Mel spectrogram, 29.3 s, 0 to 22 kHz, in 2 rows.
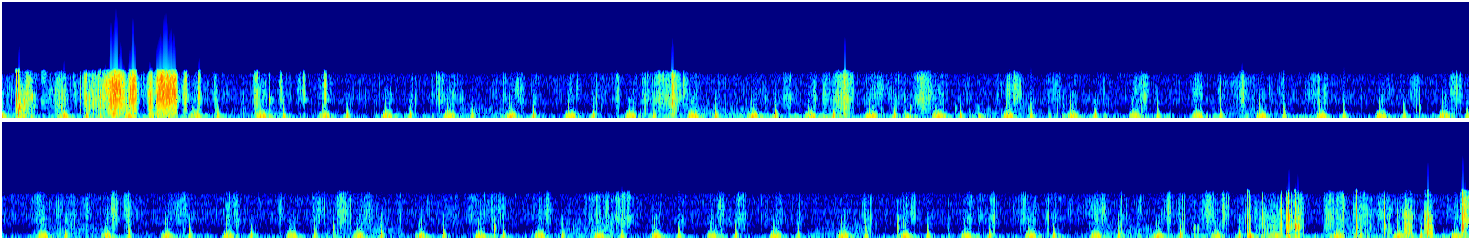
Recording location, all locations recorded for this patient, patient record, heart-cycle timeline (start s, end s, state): tricuspid valve (TV)
aortic valve (AV)+pulmonary valve (PV)+tricuspid valve (TV)+mitral valve (MV)
#Age: Child
#Sex: Male
#Height: 146.0 cm
#Weight: 34.8 kg
#Pregnancy status: False
#Murmur: Absent
#Murmur locations: nan
#Most audible location: nan
#Systolic murmur timing: nan
#Systolic murmur shape: nan
#Systolic murmur grading: nan
#Systolic murmur pitch: nan
#Systolic murmur quality: nan
#Diastolic murmur timing: nan
#Diastolic murmur shape: nan
#Diastolic murmur grading: nan
#Diastolic murmur pitch: nan
#Diastolic murmur quality: nan
#Outcome: Normal
#Campaign: 2014 screening campaign
0.00	3.73	unannotated
3.73	3.80	diastole
3.80	3.94	S1
3.94	4.06	systole
4.06	4.14	S2
4.14	4.42	diastole
4.42	4.56	S1
4.56	4.68	systole
4.68	4.76	S2
4.76	5.04	diastole
5.04	5.18	S1
5.18	5.30	systole
5.30	5.38	S2
5.38	5.64	diastole
5.64	5.76	S1
5.76	5.90	systole
5.90	5.98	S2
5.98	6.24	diastole
6.24	6.36	S1
6.36	6.50	systole
6.50	6.58	S2
6.58	6.86	diastole
6.86	7.00	S1
7.00	7.12	systole
7.12	7.20	S2
7.20	7.48	diastole
7.48	7.60	S1
7.60	7.72	systole
7.72	7.80	S2
7.80	8.04	diastole
8.04	8.18	S1
8.18	8.30	systole
8.30	8.38	S2
8.38	8.64	diastole
8.64	8.78	S1
8.78	8.90	systole
8.90	8.98	S2
8.98	9.32	diastole
9.32	9.46	S1
9.46	9.58	systole
9.58	9.66	S2
9.66	10.02	diastole
10.02	10.14	S1
10.14	10.26	systole
10.26	10.36	S2
10.36	10.66	diastole
10.66	10.78	S1
10.78	10.90	systole
10.90	11.00	S2
11.00	11.28	diastole
11.28	11.40	S1
11.40	11.54	systole
11.54	11.62	S2
11.62	11.92	diastole
11.92	12.04	S1
12.04	12.16	systole
12.16	12.26	S2
12.26	12.56	diastole
12.56	12.68	S1
12.68	12.80	systole
12.80	12.88	S2
12.88	13.16	diastole
13.16	13.28	S1
13.28	13.40	systole
13.40	13.48	S2
13.48	13.74	diastole
13.74	13.86	S1
13.86	14.00	systole
14.00	14.08	S2
14.08	14.38	diastole
14.38	14.50	S1
14.50	14.64	systole
14.64	14.72	S2
14.72	15.04	diastole
15.04	15.16	S1
15.16	15.28	systole
15.28	15.38	S2
15.38	15.68	diastole
15.68	15.80	S1
15.80	15.92	systole
15.92	16.00	S2
16.00	16.28	diastole
16.28	16.40	S1
16.40	16.52	systole
16.52	16.62	S2
16.62	16.90	diastole
16.90	17.02	S1
17.02	17.14	systole
17.14	17.24	S2
17.24	17.52	diastole
17.52	17.64	S1
17.64	17.78	systole
17.78	17.88	S2
17.88	18.20	diastole
18.20	18.32	S1
18.32	18.44	systole
18.44	18.54	S2
18.54	18.82	diastole
18.82	18.94	S1
18.94	19.06	systole
19.06	19.16	S2
19.16	19.42	diastole
19.42	19.54	S1
19.54	19.66	systole
19.66	19.76	S2
19.76	20.00	diastole
20.00	20.12	S1
20.12	20.26	systole
20.26	20.34	S2
20.34	20.60	diastole
20.60	20.72	S1
20.72	20.84	systole
20.84	20.94	S2
20.94	21.18	diastole
21.18	21.30	S1
21.30	21.42	systole
21.42	21.50	S2
21.50	21.74	diastole
21.74	21.86	S1
21.86	21.98	systole
21.98	22.08	S2
22.08	22.36	diastole
22.36	22.48	S1
22.48	22.62	systole
22.62	22.70	S2
22.70	23.04	diastole
23.04	23.16	S1
23.16	23.28	systole
23.28	23.38	S2
23.38	23.66	diastole
23.66	23.78	S1
23.78	23.90	systole
23.90	24.00	S2
24.00	24.28	diastole
24.28	24.40	S1
24.40	24.52	systole
24.52	24.62	S2
24.62	24.92	diastole
24.92	25.04	S1
25.04	25.16	systole
25.16	25.26	S2
25.26	25.58	diastole
25.58	25.70	S1
25.70	25.82	systole
25.82	25.92	S2
25.92	26.20	diastole
26.20	26.32	S1
26.32	26.44	systole
26.44	26.52	S2
26.52	26.78	diastole
26.78	29.34	unannotated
